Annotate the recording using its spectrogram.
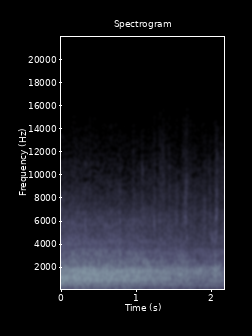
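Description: Audience applauding, easing off slightly toward the end.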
